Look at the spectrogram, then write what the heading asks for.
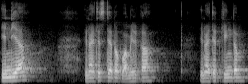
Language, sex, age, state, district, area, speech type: Manipuri, male, 30-45, Manipur, Thoubal, rural, spontaneous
